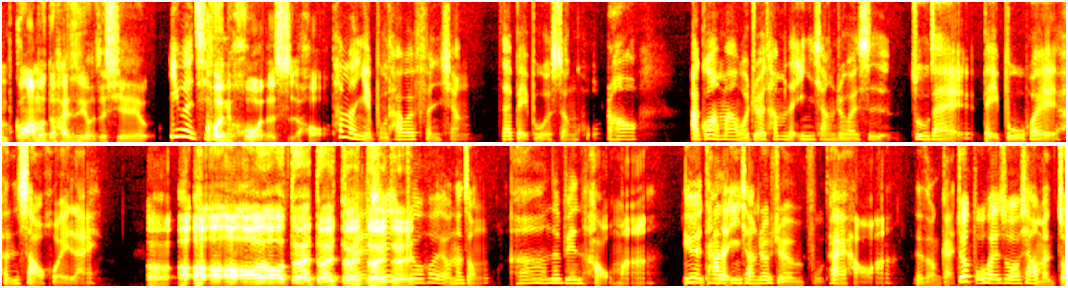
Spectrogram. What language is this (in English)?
Chinese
